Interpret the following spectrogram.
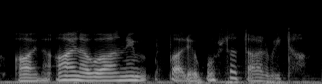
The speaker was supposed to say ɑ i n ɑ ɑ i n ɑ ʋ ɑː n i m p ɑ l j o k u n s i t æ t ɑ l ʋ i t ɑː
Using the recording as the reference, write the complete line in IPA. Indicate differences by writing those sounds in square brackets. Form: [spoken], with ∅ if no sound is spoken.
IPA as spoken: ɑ i n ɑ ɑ i n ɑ ʋ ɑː n i m p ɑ l j o k u n s i t æ t ɑ [r] ʋ i t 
